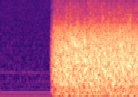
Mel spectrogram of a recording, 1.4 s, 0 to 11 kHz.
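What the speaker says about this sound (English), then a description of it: "I woke up to the sound of falling rain." Rain in the video game Resident Evil 3 begins abruptly after a brief near-silence with a low hum, then pours as a steady, full hiss of falling rain, close and even.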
